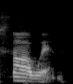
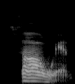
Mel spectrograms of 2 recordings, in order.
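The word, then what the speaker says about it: Samhain: its roots in the ancient Celtic Festival of sawin spelled samh it's the GAC pronunciation sawin a pagan religious celebration to welcome the Harvest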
